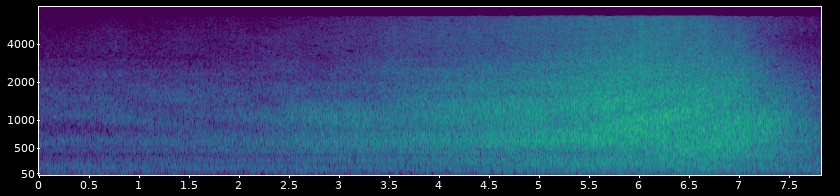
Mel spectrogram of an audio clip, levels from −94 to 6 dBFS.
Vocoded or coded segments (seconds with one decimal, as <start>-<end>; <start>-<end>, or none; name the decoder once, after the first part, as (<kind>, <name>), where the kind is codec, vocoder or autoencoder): 2.0-3.0 (vocoder, BigVGAN v2)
